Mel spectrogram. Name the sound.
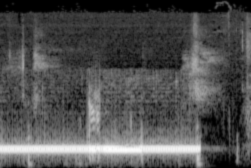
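telephone dial tone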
